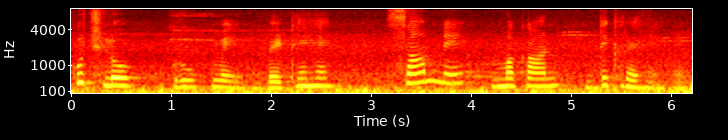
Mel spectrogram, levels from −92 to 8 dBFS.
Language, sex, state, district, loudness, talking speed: Hindi, female, Madhya Pradesh, Dhar, -17 LUFS, 105 wpm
